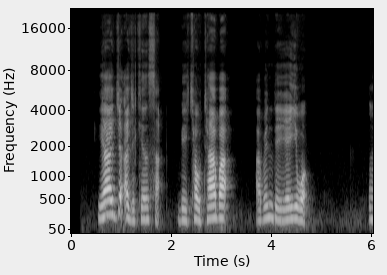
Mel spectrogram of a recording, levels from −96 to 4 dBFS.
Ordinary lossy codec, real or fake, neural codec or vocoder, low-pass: none; fake; vocoder, 48 kHz, 128 mel bands, Vocos; none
